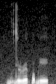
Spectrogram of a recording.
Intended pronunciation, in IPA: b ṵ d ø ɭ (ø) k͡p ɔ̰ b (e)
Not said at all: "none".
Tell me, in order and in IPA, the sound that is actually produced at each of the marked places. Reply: œ, e

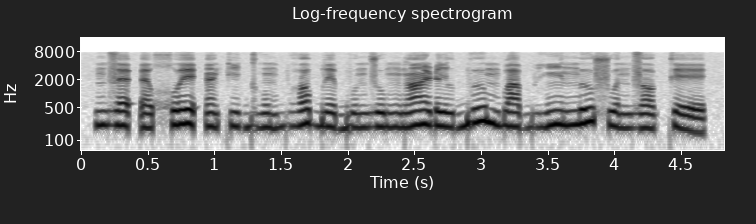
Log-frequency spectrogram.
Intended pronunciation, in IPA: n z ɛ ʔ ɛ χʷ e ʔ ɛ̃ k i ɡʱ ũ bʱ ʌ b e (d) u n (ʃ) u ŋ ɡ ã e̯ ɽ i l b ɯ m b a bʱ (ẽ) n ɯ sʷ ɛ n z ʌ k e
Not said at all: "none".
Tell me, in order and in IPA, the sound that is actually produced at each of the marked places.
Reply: b, z, ĩ

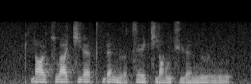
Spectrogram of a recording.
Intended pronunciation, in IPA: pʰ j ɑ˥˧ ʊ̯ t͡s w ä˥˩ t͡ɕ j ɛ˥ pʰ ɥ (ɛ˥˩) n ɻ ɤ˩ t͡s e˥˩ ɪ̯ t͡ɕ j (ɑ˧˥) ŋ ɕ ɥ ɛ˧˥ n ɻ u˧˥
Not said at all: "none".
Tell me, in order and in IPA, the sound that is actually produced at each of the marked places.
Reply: ɛ˥˩, ɑ˧˥

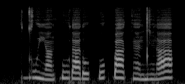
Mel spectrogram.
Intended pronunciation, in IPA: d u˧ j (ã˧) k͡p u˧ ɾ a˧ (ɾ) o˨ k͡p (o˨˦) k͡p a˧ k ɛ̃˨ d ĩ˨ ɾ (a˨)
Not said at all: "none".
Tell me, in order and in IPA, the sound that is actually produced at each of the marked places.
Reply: ã˨, ɾ, o˨˦, a˨˦

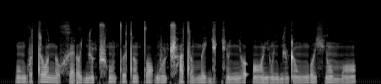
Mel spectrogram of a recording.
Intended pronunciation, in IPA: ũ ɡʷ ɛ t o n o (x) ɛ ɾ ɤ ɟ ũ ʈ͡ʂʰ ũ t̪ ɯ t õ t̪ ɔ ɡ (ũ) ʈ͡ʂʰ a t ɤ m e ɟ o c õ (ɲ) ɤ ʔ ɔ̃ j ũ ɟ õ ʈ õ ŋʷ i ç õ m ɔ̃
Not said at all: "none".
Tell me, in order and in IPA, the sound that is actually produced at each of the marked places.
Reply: x, ũ, ɲ

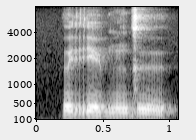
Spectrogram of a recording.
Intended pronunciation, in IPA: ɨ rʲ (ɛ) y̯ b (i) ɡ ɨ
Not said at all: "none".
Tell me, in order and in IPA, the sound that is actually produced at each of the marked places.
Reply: e, ĩ

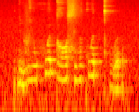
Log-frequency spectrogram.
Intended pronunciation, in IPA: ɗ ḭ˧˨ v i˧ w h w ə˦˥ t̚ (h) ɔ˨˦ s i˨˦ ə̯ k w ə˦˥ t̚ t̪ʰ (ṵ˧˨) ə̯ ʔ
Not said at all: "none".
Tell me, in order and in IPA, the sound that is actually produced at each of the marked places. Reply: ɣ, ṵ˧˨

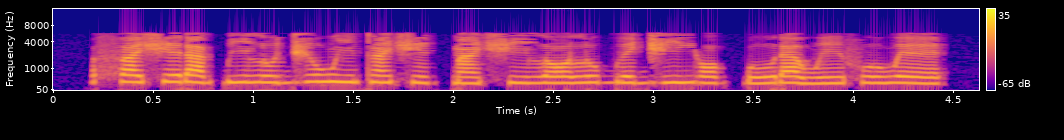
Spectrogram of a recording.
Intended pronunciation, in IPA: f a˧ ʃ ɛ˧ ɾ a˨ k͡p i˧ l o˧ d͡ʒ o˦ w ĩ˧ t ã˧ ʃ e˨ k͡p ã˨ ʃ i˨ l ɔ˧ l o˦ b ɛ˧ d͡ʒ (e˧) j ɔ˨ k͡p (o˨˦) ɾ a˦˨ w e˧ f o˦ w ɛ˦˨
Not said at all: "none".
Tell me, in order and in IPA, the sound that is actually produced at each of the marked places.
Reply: i˧, o˨˦

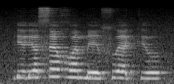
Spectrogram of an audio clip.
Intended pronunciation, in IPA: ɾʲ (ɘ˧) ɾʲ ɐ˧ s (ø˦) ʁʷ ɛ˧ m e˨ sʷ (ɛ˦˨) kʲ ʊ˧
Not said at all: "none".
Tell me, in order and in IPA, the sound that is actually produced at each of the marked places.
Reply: ɘ˧, ɛ˦, ɛ˦˨

